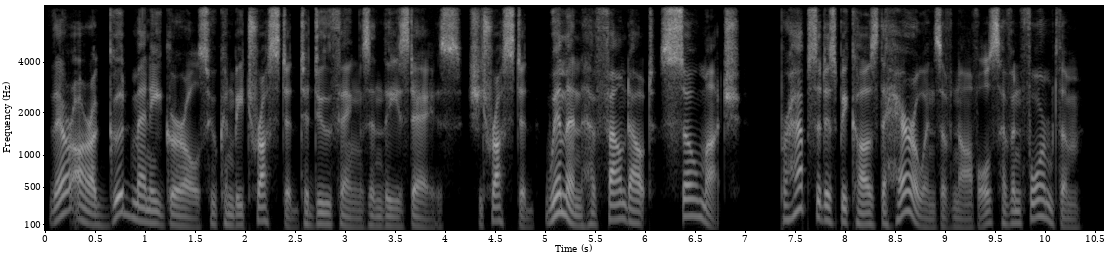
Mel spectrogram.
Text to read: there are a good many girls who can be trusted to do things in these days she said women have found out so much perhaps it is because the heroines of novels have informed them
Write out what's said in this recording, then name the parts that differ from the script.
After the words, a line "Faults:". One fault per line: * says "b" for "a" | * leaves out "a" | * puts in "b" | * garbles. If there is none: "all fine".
there are a good many girls who can be trusted to do things in these days she trusted women have found out so much perhaps it is because the heroines of novels have informed them
Faults:
* says "trusted" for "said"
